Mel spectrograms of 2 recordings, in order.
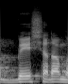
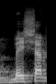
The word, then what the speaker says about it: बेशरम: शाहरुख खान की फिल्म में पठान, उस फिल्म का गाना बेशरम रंग, बेशर्म नहीं बेशरम।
